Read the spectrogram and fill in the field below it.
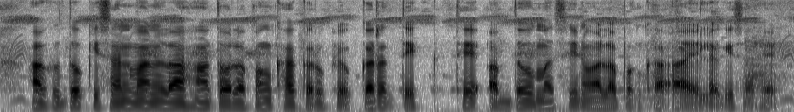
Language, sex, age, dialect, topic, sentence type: Chhattisgarhi, male, 25-30, Northern/Bhandar, agriculture, statement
